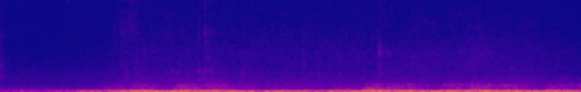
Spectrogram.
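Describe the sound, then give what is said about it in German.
A deep, steady rumble swells up within the first second and rolls on continuously as trains pass overhead, heard muffled and reverberant from inside a tunnel leading to the art museum exhibition at Rolandseck station in the Rhine heights. “Im Tunnel auf dem Weg zur Ausstellung in den Rheinhöhen kann man noch die Züge über sich rauschen hören.”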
